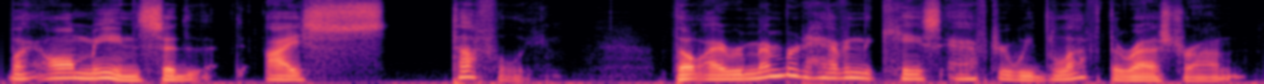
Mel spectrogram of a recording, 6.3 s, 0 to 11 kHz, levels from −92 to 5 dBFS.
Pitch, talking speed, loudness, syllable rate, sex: 135 Hz, 160 wpm, -20 LUFS, 5.0 syllables/s, male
